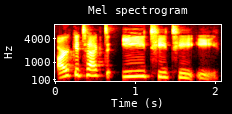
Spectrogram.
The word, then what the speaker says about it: Architectette: We're on all social media at architect and that is kind of a strange word that a lot of people have a hard time pronouncing, I realize, but it is architect.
